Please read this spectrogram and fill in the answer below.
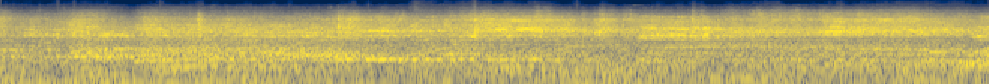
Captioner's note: King Kong roaring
